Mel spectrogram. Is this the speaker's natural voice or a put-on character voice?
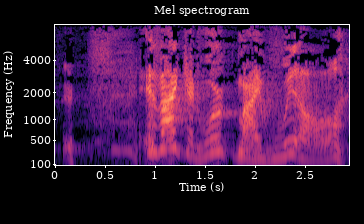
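put-on. It is read in a grumpy old man's voice.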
